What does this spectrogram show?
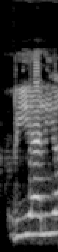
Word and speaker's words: realia: In education में क्या होता है ना, रियलिया बोलते हैं, रियलिया बोलते हैं. कैसे, I tell you हाउ इट is pronounce. री ए ली या.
